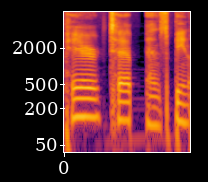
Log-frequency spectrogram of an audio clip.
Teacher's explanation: Pair, tap, and spin all share the same phoneme P. However, the phoneme is realized as discrete phones depending on the environment it appears, namely aspirated P as in pair, unreleased P as in tap, and plain P as in spin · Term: allophone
